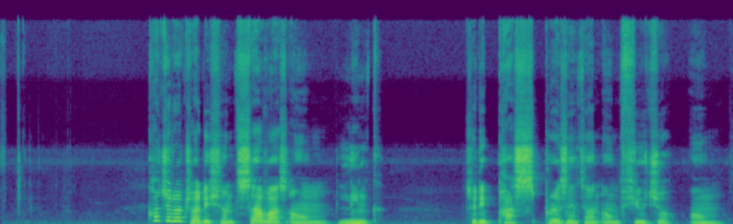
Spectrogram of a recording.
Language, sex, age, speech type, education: Nigerian Pidgin, male, 30-45, spontaneous, tertiary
